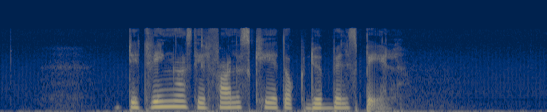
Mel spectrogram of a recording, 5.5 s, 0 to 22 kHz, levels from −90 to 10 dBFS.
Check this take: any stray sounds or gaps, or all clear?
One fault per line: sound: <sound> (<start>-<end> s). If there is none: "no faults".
no faults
